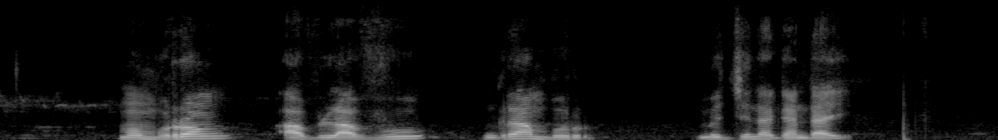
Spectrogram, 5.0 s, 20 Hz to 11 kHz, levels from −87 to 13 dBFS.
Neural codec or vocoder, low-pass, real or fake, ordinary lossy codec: none; 9.9 kHz; real; Opus, 16 kbps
